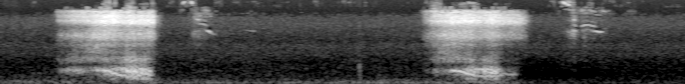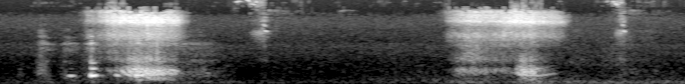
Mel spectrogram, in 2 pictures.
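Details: Four raspy snores from the sleeping cat Koban, roughly every two and a half to three seconds, breathy and gurgling, one broken by brief clicking snorts; otherwise a hushed indoor setting.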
